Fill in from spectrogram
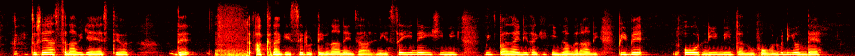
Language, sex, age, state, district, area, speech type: Dogri, female, 30-45, Jammu and Kashmir, Reasi, rural, spontaneous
